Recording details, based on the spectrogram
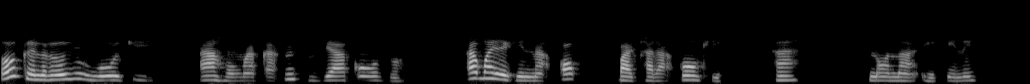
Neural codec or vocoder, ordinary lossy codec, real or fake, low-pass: codec, 16 kHz, 4 kbps, X-Codec, HuBERT features, trained on LibriSpeech; Opus, 32 kbps; fake; 3.6 kHz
